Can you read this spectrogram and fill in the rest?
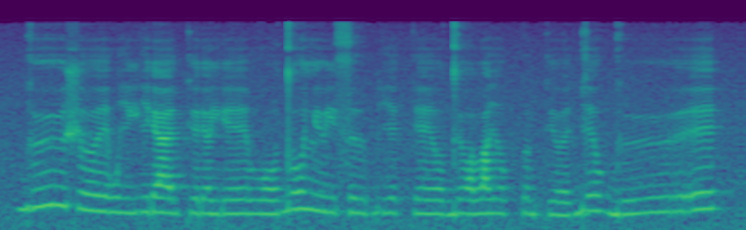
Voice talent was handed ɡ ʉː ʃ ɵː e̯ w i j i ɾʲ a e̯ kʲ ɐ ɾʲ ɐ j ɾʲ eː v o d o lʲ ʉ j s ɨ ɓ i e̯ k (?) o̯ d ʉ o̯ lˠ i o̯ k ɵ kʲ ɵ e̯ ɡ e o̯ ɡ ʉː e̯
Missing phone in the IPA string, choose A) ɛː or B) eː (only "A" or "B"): B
